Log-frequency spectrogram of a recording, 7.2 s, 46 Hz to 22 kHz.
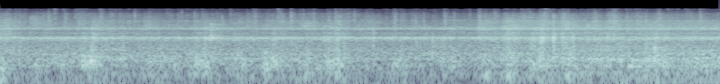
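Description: KiHa 85 diesel railcar running, heard from inside the passenger car: a steady rumble of wheels and engine with a few steady tones above it and scattered clacks of wheels over rail joints.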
